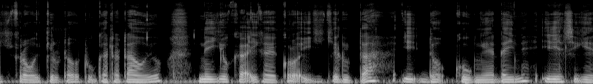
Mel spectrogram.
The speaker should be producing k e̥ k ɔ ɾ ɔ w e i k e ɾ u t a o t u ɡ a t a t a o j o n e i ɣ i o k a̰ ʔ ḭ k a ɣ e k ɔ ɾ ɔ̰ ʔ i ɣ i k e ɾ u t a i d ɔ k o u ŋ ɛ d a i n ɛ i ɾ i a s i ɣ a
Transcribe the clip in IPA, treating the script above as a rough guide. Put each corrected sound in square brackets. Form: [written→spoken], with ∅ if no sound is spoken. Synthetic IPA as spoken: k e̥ k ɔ ɾ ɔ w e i k e ɾ u t a o t u ɡ a t a t a o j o n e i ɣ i o k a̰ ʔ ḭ k a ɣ e k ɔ ɾ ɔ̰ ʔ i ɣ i k e ɾ u t a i d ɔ k o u ŋ ɛ d a i n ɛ i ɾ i a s i ɣ [a→e]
